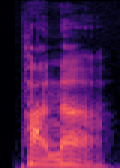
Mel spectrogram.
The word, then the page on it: panah: hebrew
